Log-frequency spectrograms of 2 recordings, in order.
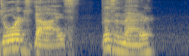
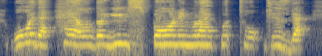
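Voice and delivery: shrill, very high, loud put-on British accent; 10 semitones higher, 7 dB louder than usual. Retelling yelling at a Minecraft ogre: imitating own British accent. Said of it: "I started talking like this British accent".

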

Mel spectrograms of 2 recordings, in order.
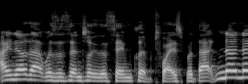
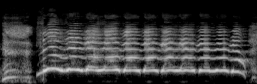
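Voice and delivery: mock scared child scream, much higher, slower; 3 dB louder than usual. Retelling a scared child while his big brother watches, imitating a child screaming. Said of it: "screaming just like that, but really loud".

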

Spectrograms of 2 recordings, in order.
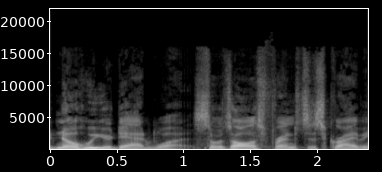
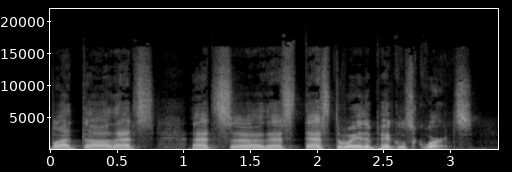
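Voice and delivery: nonchalant, offhand, casually tossed-off delivery; 4 semitones higher than usual. Retelling the pep talk's closing line: nonchalant Bing Russell voice. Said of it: "he said it nonchalant".

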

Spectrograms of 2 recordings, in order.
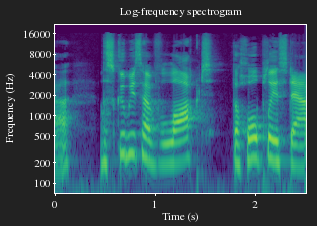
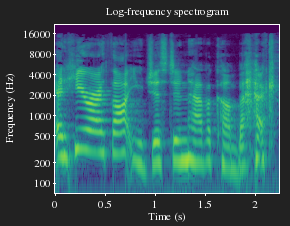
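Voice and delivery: ordinary talk

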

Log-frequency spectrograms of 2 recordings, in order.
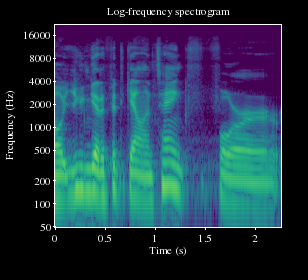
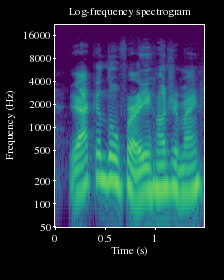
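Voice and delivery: put-on Mexican accent, much higher pitch; 5 semitones higher than usual. Saying it at the same time as the others, the speaker does a Mexican accent. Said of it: "be your Mexican guy".

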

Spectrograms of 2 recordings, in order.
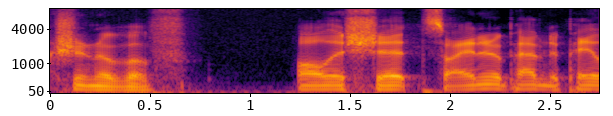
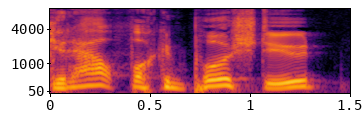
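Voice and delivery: play-acted, high-pitched shouting; 8 semitones higher, 3 dB louder than usual. After sliding into a ditch, speaker retells yelling at Danny to push. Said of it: "And I just started yelling at Danny".

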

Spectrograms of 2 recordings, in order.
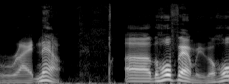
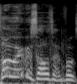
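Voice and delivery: put-on hoarse coach voice, higher pitch; 10 semitones higher than usual. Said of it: "he talks like this".

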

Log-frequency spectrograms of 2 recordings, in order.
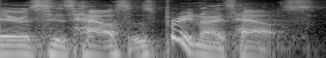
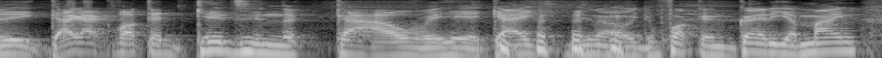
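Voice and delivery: put-on man's voice with a Long Island accent. Retelling what an angry father would shout: typical Long Island dad voice. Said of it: "my dad is the typical fucking Long Island".

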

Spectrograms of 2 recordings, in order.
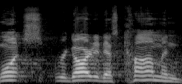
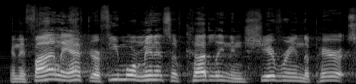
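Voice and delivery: ordinary delivery

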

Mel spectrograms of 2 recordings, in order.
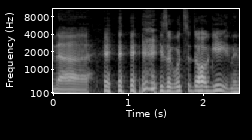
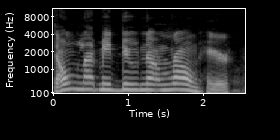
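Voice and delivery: higher-pitched, slow, drawling southern twang; 8 semitones higher than usual. Quoting a police officer's line, high-pitched southern twang. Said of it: "He's got like that southern twang to it, but he's also got like a higher pitched voice".

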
